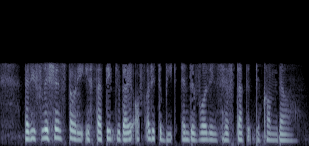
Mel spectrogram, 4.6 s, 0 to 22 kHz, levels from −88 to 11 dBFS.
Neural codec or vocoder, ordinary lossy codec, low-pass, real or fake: codec, 16 kHz, 1.1 kbps, Voila-Tokenizer; AAC, 24 kbps; 3.6 kHz; fake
